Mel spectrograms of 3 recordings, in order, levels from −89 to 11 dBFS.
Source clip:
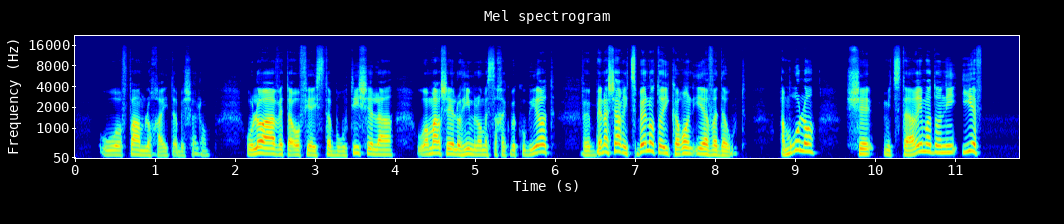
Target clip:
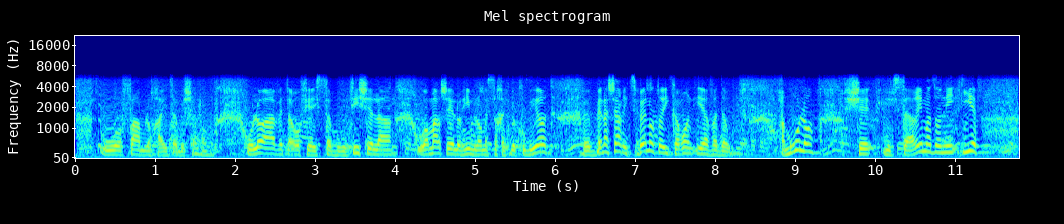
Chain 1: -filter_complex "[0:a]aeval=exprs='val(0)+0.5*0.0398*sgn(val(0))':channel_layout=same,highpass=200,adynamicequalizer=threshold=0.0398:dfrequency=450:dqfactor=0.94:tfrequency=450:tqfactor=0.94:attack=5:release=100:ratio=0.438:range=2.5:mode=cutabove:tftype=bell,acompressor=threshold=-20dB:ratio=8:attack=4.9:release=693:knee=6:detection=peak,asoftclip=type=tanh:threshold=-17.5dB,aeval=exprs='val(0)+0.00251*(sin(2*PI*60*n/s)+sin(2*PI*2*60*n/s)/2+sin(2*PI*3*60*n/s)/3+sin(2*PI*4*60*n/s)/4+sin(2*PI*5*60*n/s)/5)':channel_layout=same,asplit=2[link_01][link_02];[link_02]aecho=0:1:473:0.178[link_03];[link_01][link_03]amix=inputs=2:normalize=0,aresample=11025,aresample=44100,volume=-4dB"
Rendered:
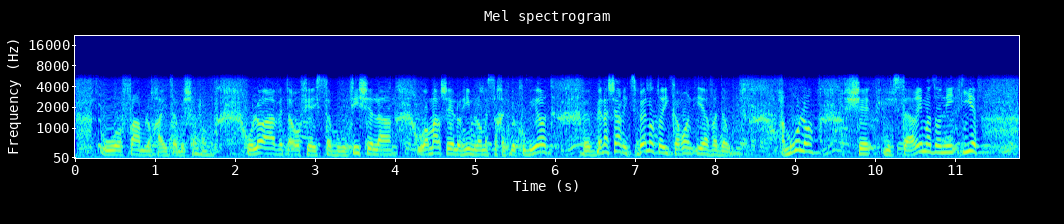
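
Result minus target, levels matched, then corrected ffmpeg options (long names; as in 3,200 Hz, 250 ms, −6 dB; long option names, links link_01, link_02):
soft clipping: distortion +19 dB
-filter_complex "[0:a]aeval=exprs='val(0)+0.5*0.0398*sgn(val(0))':channel_layout=same,highpass=200,adynamicequalizer=threshold=0.0398:dfrequency=450:dqfactor=0.94:tfrequency=450:tqfactor=0.94:attack=5:release=100:ratio=0.438:range=2.5:mode=cutabove:tftype=bell,acompressor=threshold=-20dB:ratio=8:attack=4.9:release=693:knee=6:detection=peak,asoftclip=type=tanh:threshold=-6.5dB,aeval=exprs='val(0)+0.00251*(sin(2*PI*60*n/s)+sin(2*PI*2*60*n/s)/2+sin(2*PI*3*60*n/s)/3+sin(2*PI*4*60*n/s)/4+sin(2*PI*5*60*n/s)/5)':channel_layout=same,asplit=2[link_01][link_02];[link_02]aecho=0:1:473:0.178[link_03];[link_01][link_03]amix=inputs=2:normalize=0,aresample=11025,aresample=44100,volume=-4dB"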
